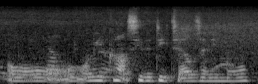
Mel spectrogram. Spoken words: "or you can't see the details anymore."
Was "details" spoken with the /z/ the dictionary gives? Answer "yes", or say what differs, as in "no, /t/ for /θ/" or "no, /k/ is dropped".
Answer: yes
